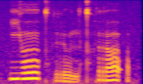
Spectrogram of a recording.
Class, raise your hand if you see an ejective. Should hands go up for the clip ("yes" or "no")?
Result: no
